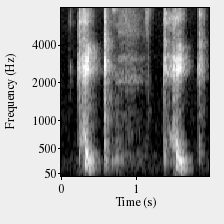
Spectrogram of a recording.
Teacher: a is actually a diphthong kind of like a double vowel so it's the E and the E together makes a so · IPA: /eɪ/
